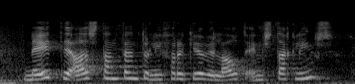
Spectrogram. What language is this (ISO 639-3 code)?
isl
